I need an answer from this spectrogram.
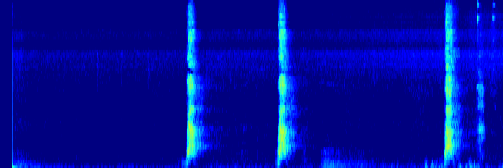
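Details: A Golden Retriever barks at a neighbor: three loud, deep single barks spaced a couple of seconds apart.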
